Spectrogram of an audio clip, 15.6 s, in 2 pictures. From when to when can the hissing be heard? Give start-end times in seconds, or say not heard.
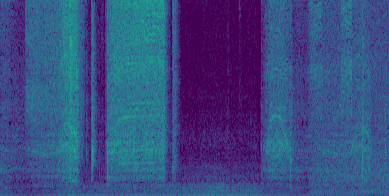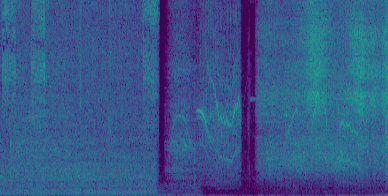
0.5-1.8, 6.2-11.0, 12.8-15.5.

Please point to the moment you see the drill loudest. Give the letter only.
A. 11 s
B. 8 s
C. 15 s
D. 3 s
D.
